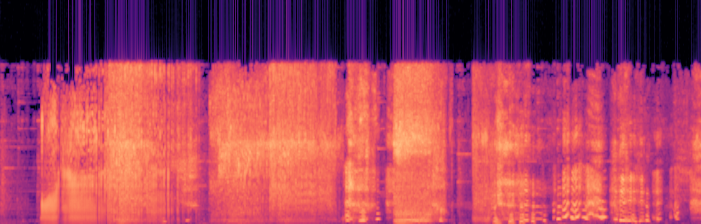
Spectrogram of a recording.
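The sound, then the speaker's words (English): A fart sound effect plays from an Alexa smart speaker on request, a long, loud, buzzing raspberry lasting a few seconds, followed by bursts of giggling laughter. “I've never used it to make fart noises, but I must try.”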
